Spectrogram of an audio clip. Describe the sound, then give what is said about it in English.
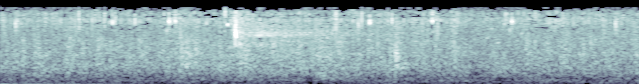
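Steady rain pattering down, a dense continuous hiss with scattered individual drops ticking on a surface, fairly soft and even throughout, with no voices. “That rain sounds so nice.”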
